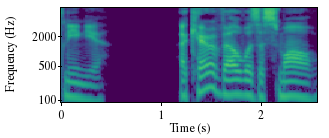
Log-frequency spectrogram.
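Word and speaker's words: Niña: When finally ready, Columbus's little fleet consisted of three caravl, the Santa Maria, the Pinta, and the Nenina, pronounced Ninia.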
